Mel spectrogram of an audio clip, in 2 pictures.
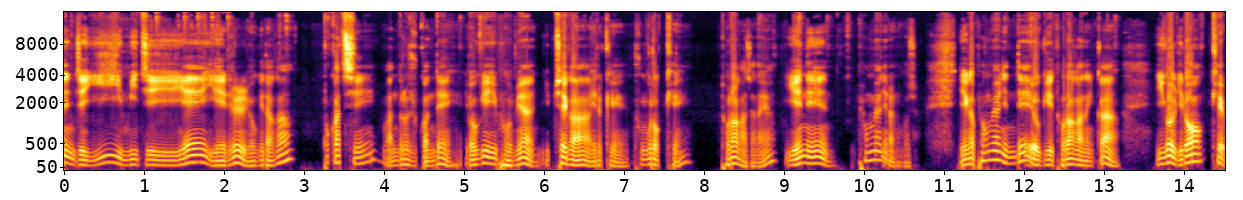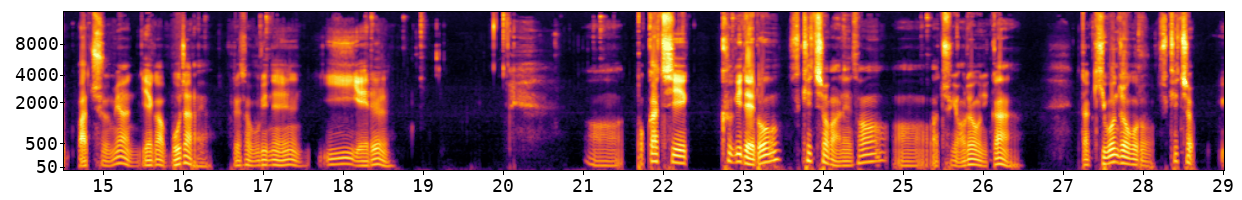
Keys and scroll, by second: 20.4 m, 22.0 space, 24.0 m, 28.9 m.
